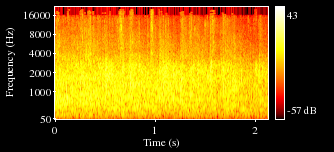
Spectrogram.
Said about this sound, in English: Round of applause for Bank of America for allowing me to overdraft.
